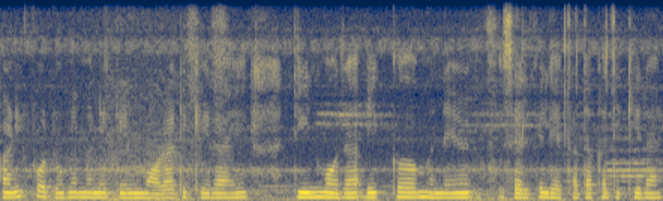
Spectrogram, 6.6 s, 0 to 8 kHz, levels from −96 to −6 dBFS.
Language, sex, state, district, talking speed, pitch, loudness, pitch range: Marwari, female, Rajasthan, Churu, 145 wpm, 175 Hz, -17 LUFS, 170-180 Hz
